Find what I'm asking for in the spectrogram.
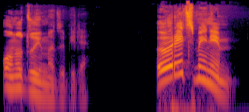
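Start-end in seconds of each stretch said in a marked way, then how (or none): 1.6-2.4 high, raised call to the teacher. A narrator's reading. Child calling the teacher who isn't listening, calling out. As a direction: call out to get the teacher's attention. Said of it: "diye yeniden seslendi".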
